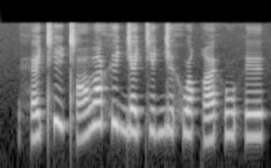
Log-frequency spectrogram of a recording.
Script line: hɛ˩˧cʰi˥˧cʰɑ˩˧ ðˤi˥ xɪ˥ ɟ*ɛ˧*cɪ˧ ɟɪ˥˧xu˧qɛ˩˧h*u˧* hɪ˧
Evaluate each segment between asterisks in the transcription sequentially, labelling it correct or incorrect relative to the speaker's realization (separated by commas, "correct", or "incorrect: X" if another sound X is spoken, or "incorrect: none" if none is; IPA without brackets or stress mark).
correct, correct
